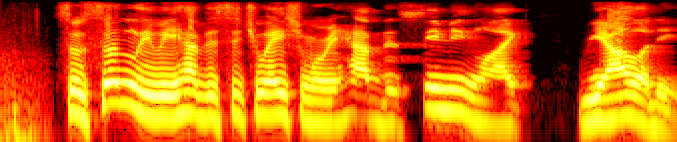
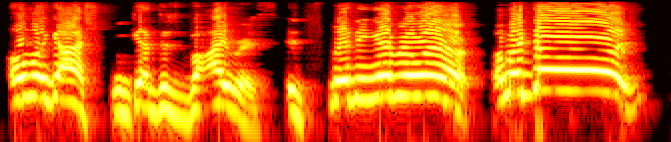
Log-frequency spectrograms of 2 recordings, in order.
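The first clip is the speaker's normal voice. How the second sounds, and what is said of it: Yelling. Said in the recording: “sorry for yelling there a bit”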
